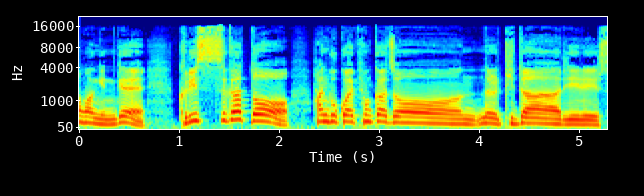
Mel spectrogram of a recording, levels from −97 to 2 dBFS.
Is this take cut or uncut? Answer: cut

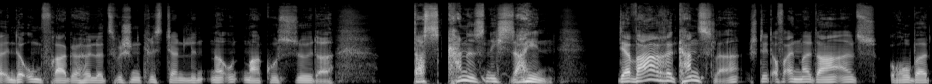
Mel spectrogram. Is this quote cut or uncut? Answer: uncut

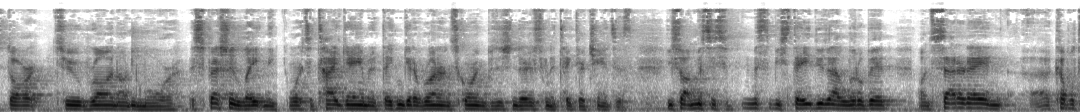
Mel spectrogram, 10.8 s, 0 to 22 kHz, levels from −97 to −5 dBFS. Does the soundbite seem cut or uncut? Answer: cut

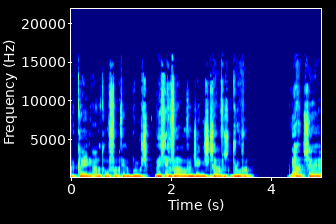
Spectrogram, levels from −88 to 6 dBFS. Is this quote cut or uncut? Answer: cut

